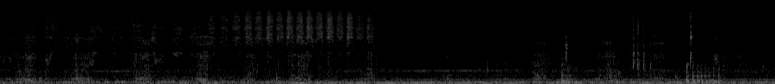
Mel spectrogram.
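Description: Hands rubbing briskly together to warm them against the cold, for nearly four seconds before stopping suddenly; a few faint clicks follow.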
